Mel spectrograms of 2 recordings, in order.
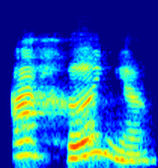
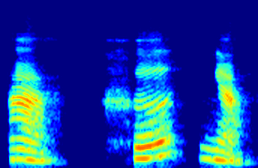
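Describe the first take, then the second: First: Said in the usual way. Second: "arranha" drawn out very slowly as ar-ra-nha; teacher separating "arranha" into syllables, slow; syllable split. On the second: Shown as a demonstration. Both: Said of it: "cada R com a sua vogalzinha".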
